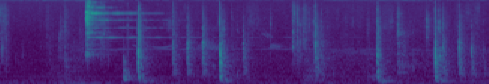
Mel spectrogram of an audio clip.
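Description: Footsteps cross a room.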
